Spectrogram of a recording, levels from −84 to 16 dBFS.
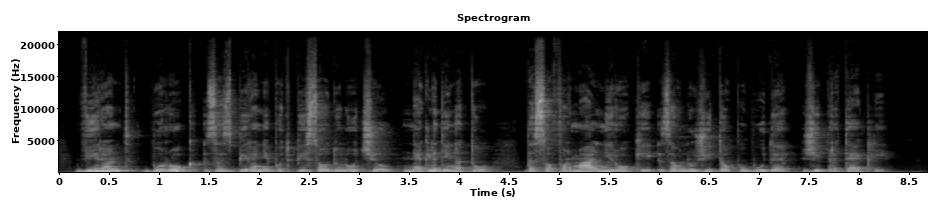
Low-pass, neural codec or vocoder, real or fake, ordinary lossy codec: none; none; real; none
